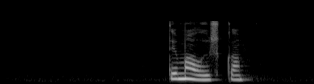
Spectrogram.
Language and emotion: Russian, neutral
